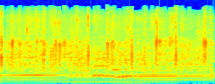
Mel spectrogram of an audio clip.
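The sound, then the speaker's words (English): A church audience claps in praise during a morning worship service, a brief burst of quick, dense hand claps over sustained low musical tones. “Let's give the Lord a hand clap of praise this morning.”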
